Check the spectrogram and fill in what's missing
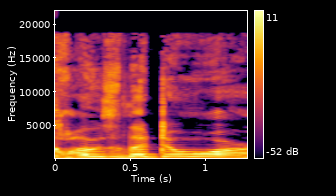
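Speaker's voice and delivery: screaming, high and slow. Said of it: "Jim's screaming".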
